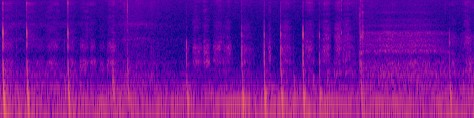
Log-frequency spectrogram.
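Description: Marker or chalk scratching on a board during a lecture: faint, irregular strokes and taps in quick clusters against a quiet room.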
